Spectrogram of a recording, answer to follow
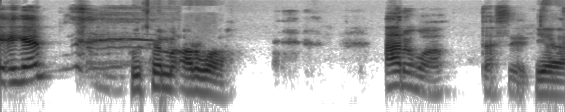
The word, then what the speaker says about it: Houssem: Houssem, Aouar.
